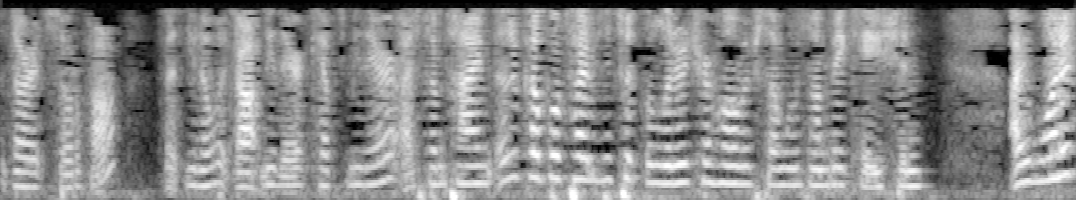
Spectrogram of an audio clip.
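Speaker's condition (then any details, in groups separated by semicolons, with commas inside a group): Cleft palate; congenital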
